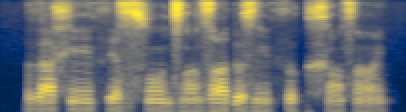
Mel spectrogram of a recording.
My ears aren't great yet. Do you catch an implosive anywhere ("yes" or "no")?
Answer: yes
